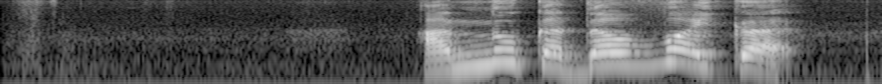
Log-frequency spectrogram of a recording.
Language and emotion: Russian, positive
